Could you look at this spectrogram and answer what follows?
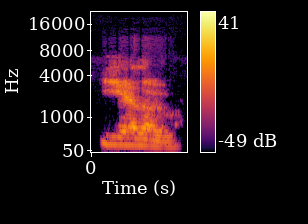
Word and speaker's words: Elo: is based on the elo rating it's actually not an acronym it should be pronounced in ello rating if you google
